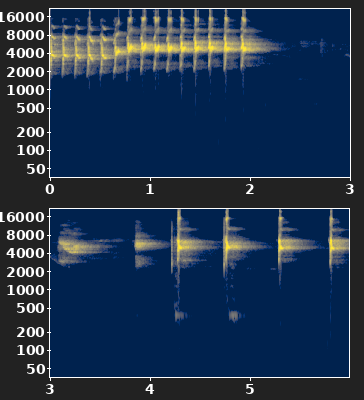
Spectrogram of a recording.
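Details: Lovebird giving long chatter, the style called ngekek panjang: a rapid run of high sharp chirps about five per second for two seconds, then spaced single shrill notes after a pause.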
